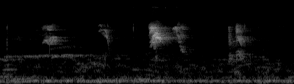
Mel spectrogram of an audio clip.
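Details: Sparrows feeding in the early morning give a few clear, sharp chirps. One louder chirp comes near the middle. A faint steady tone and a low hum sit in the background.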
